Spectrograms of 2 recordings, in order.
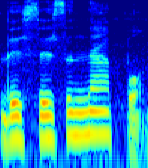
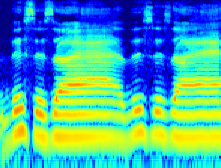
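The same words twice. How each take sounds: First: "this is an apple" with the N of "an" linked into "apple"; linked right version. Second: Slow, separated "this is a" with a break before the vowel; choppy wrong version. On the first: Teacher showing students the right way, smoothly linked. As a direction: glide "an" into "apple" with no break. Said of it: "这个子音需要跟后面的母音去做连音". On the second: Teacher showing students the wrong way, slow and choppy. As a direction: say "this is a" slowly, stopping short before "apple". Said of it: "那母音是连到一块的". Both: Shown as a demonstration.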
